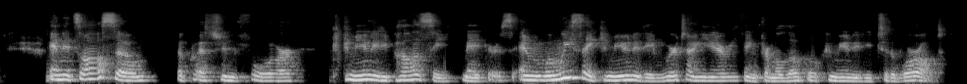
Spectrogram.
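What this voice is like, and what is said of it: Voice with a slight cold. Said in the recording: “I have a bit of a cold”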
